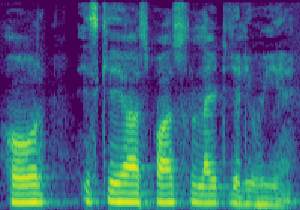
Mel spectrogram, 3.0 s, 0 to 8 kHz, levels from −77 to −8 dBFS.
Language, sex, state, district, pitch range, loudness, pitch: Hindi, male, Uttar Pradesh, Saharanpur, 115-125 Hz, -16 LUFS, 120 Hz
